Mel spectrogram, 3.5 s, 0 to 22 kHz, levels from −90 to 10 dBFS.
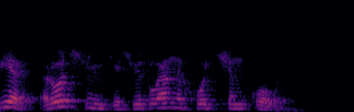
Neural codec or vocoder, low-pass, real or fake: none; 3.6 kHz; real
